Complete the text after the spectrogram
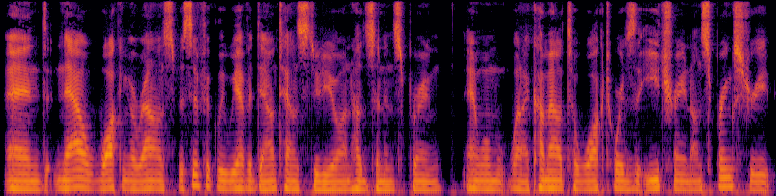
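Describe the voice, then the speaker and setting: A man's voice: medium pitch, little pitch movement, fairly quick, few pauses. A man from Long Island and Queens hosting a casual group conversation, chiming in with follow-up questions. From Long Island and Queens, New York. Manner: interjecting, asks follow-up questions.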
